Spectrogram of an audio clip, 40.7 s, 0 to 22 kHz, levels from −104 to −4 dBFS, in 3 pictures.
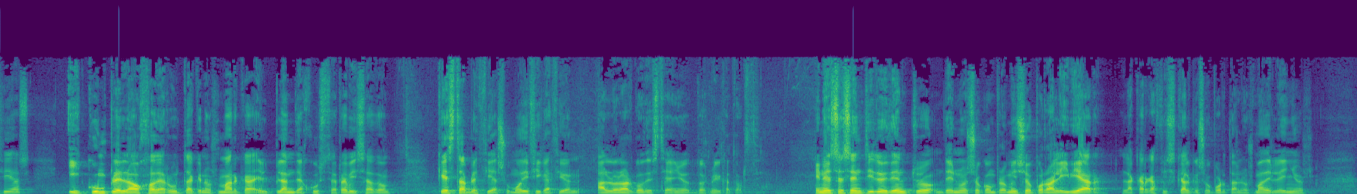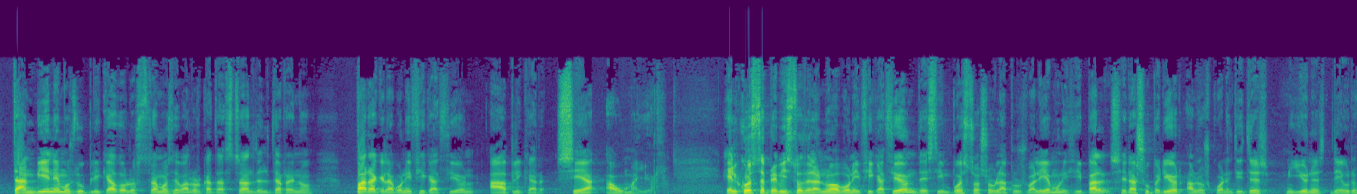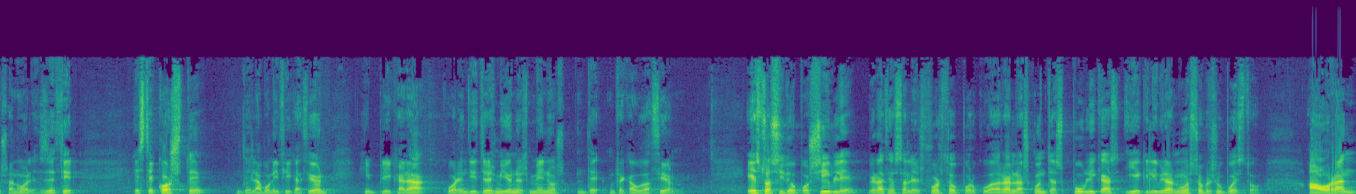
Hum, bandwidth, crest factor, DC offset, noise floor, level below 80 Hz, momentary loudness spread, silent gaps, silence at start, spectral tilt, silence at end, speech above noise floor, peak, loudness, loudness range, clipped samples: none; 16 kHz; 20 dB; under 0.1%; -46 dBFS; -58 dBFS; 13 LU; none; 0 s; -4.5 dB/octave; 0 s; 27 dB; 0 dBFS; -19 LUFS; 5 LU; under 0.1%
